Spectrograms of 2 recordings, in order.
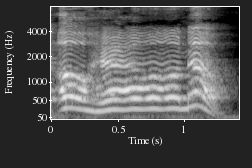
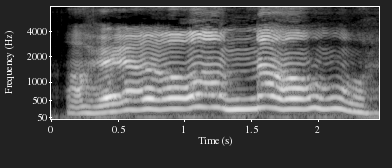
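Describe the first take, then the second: First: "Oh, hell no" stretched slow and a little loud; slow, sassy "Oh, hell no"; drawn-out refusal. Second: "Oh, hell no" sung very slowly and high; a hammed-up, sung "Oh, hell no"; sung refusal. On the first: Retold or imitated. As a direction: drag out each word of "Oh, hell no". Refusing the diaper. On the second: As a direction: sing "Oh, hell no" like a diva's held note.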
